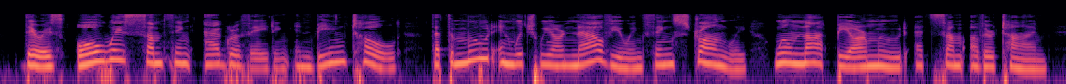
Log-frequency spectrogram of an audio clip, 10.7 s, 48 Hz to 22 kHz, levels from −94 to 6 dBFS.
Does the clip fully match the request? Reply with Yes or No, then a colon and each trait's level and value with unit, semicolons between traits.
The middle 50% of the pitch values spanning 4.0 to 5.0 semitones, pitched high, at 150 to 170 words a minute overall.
Yes: average, 4.7 semitones; high, 205 Hz; average, 160 wpm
